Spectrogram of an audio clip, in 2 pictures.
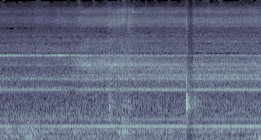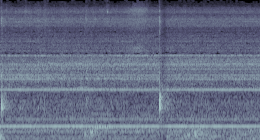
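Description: A knife cutting boiled potatoes in a plate, with three short clicks of the blade against the plate, the first nearly three seconds in. A steady background hum runs underneath.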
